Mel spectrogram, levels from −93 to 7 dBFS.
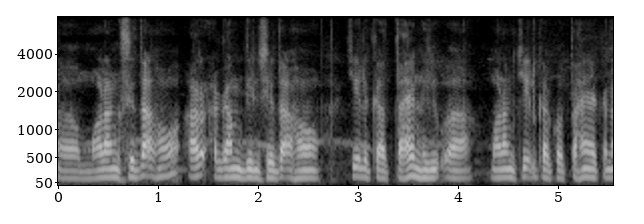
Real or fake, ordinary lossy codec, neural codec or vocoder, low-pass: real; none; none; none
